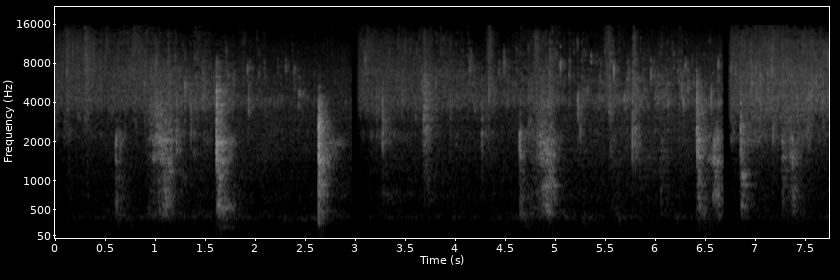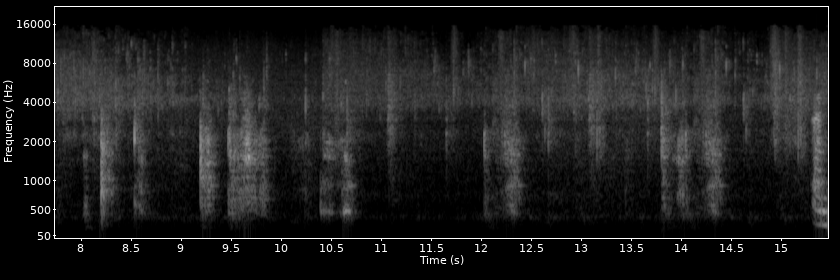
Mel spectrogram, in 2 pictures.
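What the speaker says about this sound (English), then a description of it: "So now we are going to put our chopped garlic and then the olive oil" Chopped garlic and olive oil fry in a pan with a bright, steady hiss and crackle, punctuated by bursts of spattering and a couple of sharp clicks, close up and continuous.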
